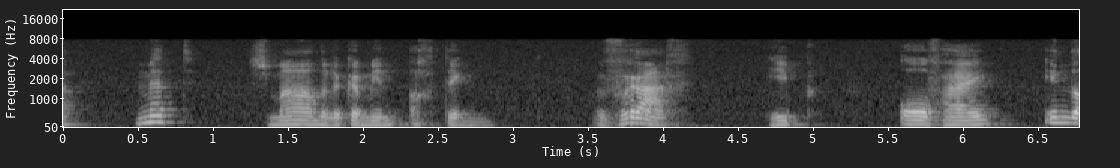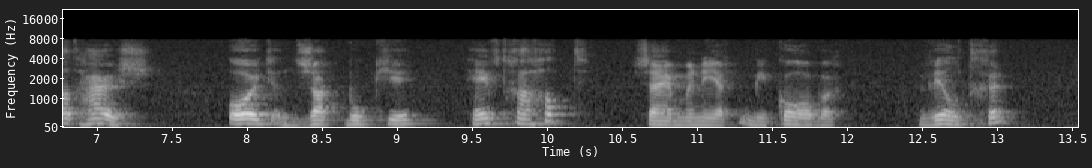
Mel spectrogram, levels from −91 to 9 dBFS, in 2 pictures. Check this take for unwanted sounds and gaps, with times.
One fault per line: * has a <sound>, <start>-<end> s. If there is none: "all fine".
all fine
